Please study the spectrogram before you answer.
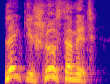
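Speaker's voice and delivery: high, loud command; stern shout; sharp rebuke. A narrator's reading. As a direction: snap at him to stop.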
